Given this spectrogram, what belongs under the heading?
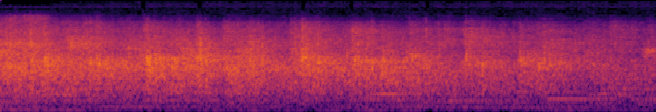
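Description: A church congregation applauding the Lord during an evening service: sustained, fairly distant crowd clapping that fills the whole moment and gradually softens toward the end.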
